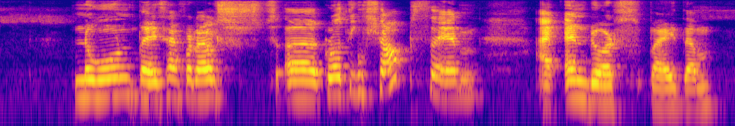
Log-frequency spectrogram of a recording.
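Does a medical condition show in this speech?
Yes: cerebral palsy.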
